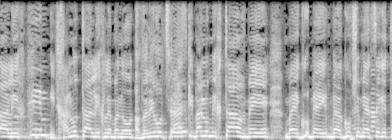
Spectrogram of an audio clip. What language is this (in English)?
Hebrew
